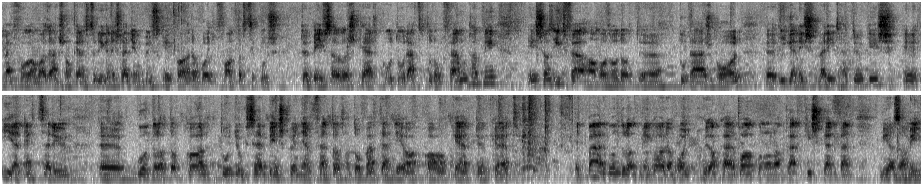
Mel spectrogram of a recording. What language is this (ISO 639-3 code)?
hun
